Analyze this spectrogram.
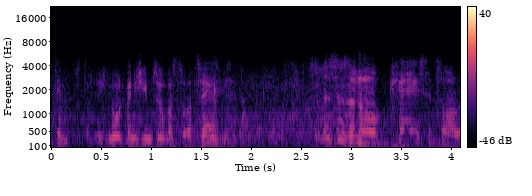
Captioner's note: officers speaking foreign language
